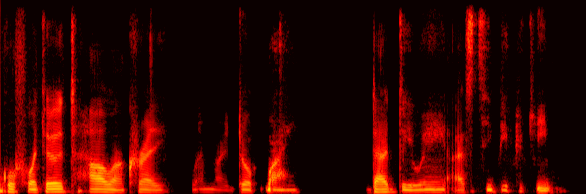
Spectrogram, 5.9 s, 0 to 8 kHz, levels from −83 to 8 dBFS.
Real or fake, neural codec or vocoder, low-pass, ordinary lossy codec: fake; codec, 16 kHz, 1 kbps, X-Codec, HuBERT features, trained on general audio; none; none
